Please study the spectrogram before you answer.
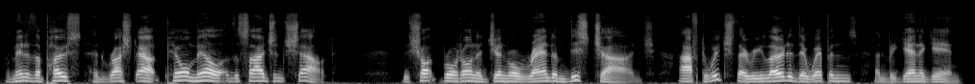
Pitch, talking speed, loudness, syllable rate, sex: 135 Hz, 190 wpm, -17 LUFS, 5.1 syllables/s, male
